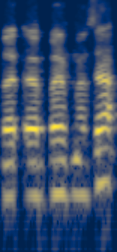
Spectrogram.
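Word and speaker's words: برمجة: Okay, अना others फी मदरसत रहीम अस्ततियु तसीम अल गवाफिक अस्ततियु अल बरमजा अस्ततियु तत्वीर अल मवाकी। अच्छा, ये जो कोडिंग है इसका बरजा मीन है या बरमजा, इसे मतलब प्रोनाउंस किस तरह करना है?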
